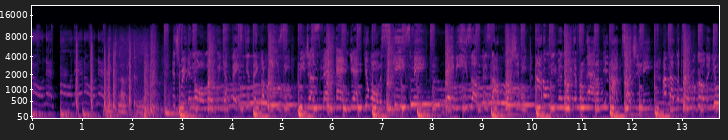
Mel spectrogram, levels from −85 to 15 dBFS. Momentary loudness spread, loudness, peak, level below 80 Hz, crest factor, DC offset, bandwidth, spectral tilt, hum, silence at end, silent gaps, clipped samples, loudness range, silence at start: 8 LU; -29 LUFS; -10 dBFS; -40 dBFS; 20 dB; under 0.1%; 12 kHz; -5 dB/octave; none; 0 s; none; under 0.1%; 4 LU; 0 s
